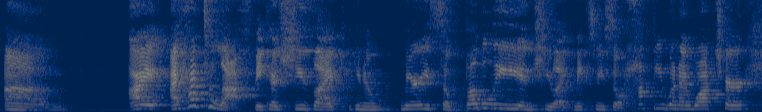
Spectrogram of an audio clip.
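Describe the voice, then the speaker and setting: A woman's voice: fairly high pitch, normal speed, a bit bright, echoey room. A young adult woman from California, chatting casually to camera as the host of a stitching vlog, bubbly and full of fillers like "like" and "y'all". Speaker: Flosstube host.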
